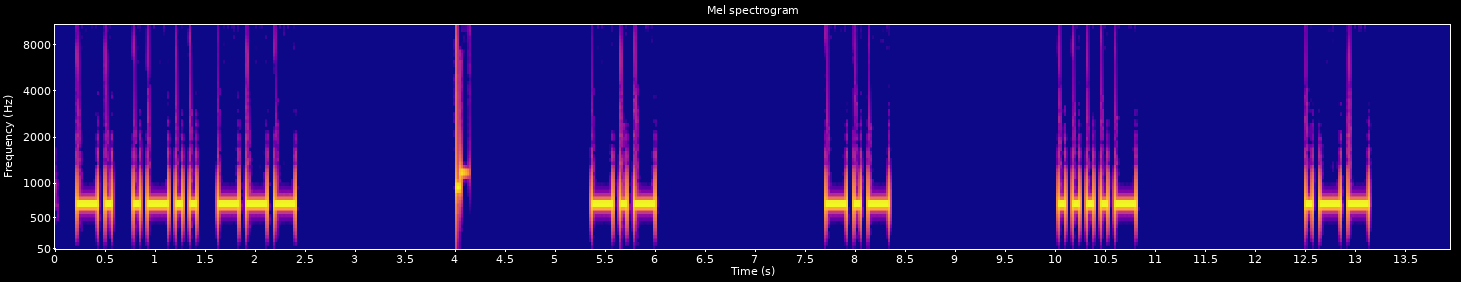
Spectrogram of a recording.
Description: Morse code, heard as a keyed tone, about 17 wpm, spaced as for 7 wpm, 700 Hz. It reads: NLO KK4W
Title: USA Call Signs - 6 Characters - 8x Character Spacing - 17wpm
